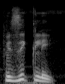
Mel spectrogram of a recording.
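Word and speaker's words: physically: जब आप इस वर्ड को प्रोनाउंस करते हैं तो यहां पर आपको ए साइलेंट रखना होता है और आप इसे पढ़ते हैं फिजिकली। सिर्फ फिजिकली ना कि कली।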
